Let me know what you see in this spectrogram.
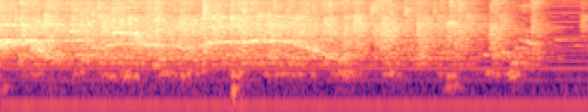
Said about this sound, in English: And I'd like you to give a round of applause.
